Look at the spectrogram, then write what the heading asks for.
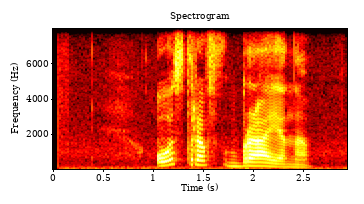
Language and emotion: Russian, neutral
